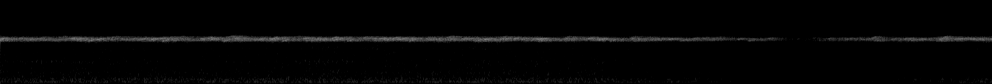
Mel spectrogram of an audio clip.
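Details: Late-spring chorus of spring peeper frogs in northern Michigan, near the end of their calling season: continuous shrill, high peeping from many frogs, briefly dipping quieter near the end before resuming.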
